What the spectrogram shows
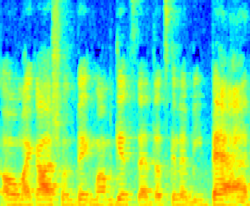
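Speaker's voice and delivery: ordinary delivery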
